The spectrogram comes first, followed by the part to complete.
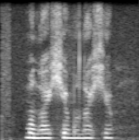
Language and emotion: Russian, neutral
